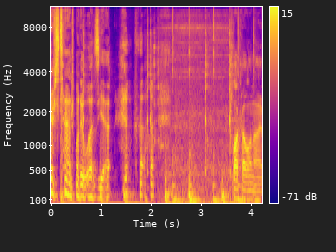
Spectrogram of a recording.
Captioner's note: laughs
